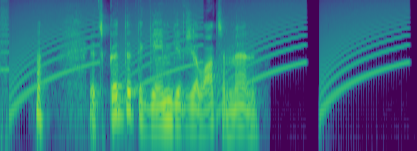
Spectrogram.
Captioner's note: chuckles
